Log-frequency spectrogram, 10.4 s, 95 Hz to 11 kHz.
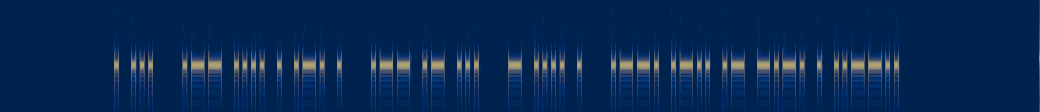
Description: Morse code, heard as a keyed tone, about 28 wpm, 700 Hz. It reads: ES WHERE WAS THE PLACE?
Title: Sentences from Top 200 Words and Abbreviations 28wpm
